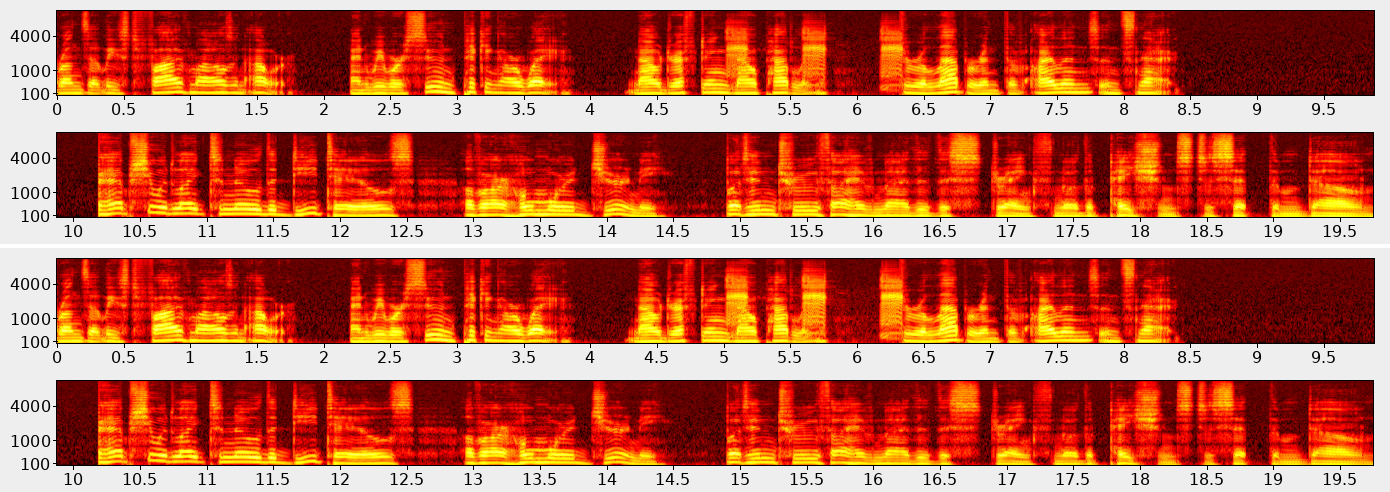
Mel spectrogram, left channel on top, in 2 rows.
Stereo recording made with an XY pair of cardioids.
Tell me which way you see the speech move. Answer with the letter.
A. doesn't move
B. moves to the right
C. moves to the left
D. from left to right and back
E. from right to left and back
C.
